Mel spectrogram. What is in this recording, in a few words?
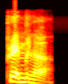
"premolar", Indian; Dictionary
